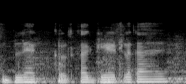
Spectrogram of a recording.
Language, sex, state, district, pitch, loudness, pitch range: Hindi, male, Uttar Pradesh, Lucknow, 110 Hz, -15 LUFS, 105-120 Hz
